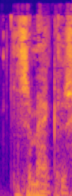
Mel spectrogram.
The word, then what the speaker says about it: Zemeckis: Zemeckis? Zemeckis, yeah.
